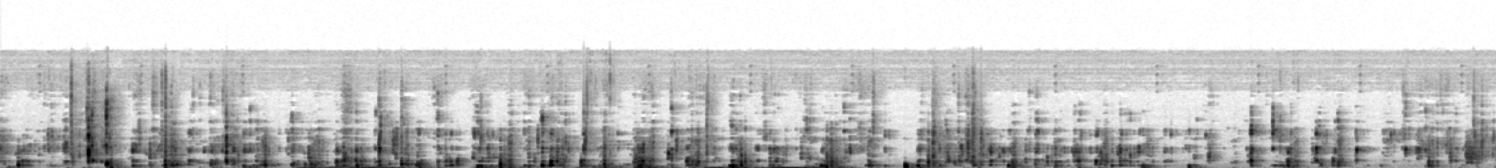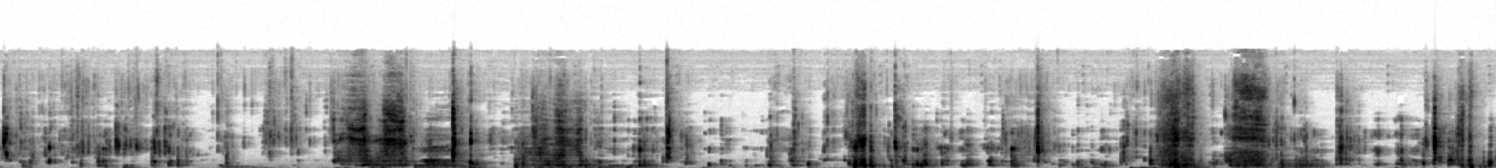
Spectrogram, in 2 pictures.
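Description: Close-miked wet eating sounds of boiled pork and rice eaten by hand: steady chewing with many small sticky clicks, smacks and squelches from the mouth. There are louder stretches of chewing in the second half.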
